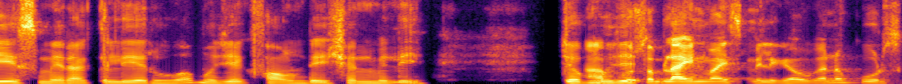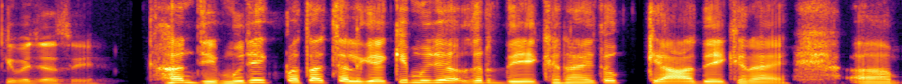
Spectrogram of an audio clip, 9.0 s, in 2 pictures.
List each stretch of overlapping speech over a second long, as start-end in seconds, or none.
none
